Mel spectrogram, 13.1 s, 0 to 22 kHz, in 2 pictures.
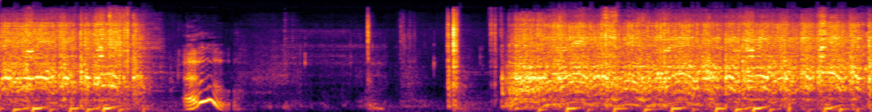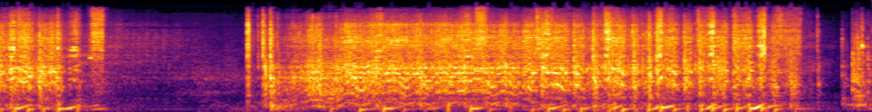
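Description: A 1962 Hillman Minx engine, doused in carburetor cleaner after sitting about 40 years, cranks in loud rapid bursts, catches and sputters, pauses, then cranks again and runs roughly; a short exclamation is heard.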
